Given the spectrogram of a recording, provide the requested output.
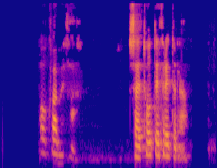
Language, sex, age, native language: Icelandic, female, 50-59, Icelandic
